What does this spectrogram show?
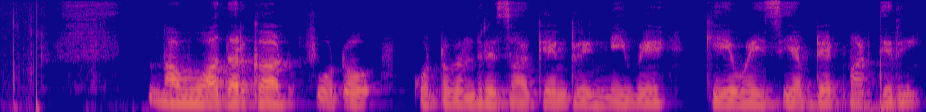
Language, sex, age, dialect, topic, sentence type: Kannada, male, 31-35, Northeastern, banking, question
